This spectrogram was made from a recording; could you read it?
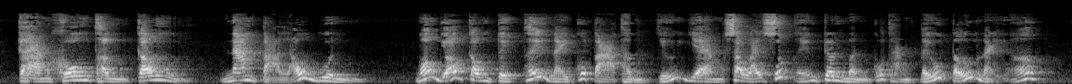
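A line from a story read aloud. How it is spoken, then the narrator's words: Roaring old demon. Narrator (Vietnamese): Bắt đọc lão ma gầm tợ sống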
